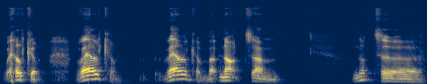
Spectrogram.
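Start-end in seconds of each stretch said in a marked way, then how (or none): 0.0-2.6 high, loud Dutch-style welcome; attempted Dutch accent. Shown as a demonstration. Streamer practising a greeting, higher attempted Dutch accent. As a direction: try out a Dutch greeting, pitched up.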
